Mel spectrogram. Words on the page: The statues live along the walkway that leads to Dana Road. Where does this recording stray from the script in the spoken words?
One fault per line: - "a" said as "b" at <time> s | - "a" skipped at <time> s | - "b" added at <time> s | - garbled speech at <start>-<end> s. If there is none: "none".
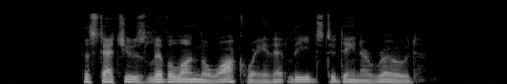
none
